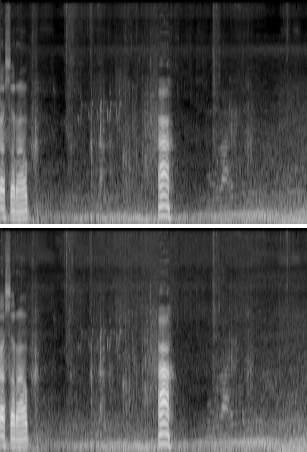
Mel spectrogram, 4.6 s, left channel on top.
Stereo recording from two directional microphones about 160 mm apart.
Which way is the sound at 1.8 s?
80° right.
